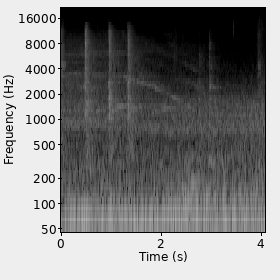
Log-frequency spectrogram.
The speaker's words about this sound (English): That was kind of a cool sound effect of the drill going, kind of in an audio sense, kind of echoing the idea of things shutting down.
